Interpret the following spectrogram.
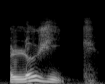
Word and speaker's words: logique: Logique, remember, Q-U-E at the end, K, logique.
